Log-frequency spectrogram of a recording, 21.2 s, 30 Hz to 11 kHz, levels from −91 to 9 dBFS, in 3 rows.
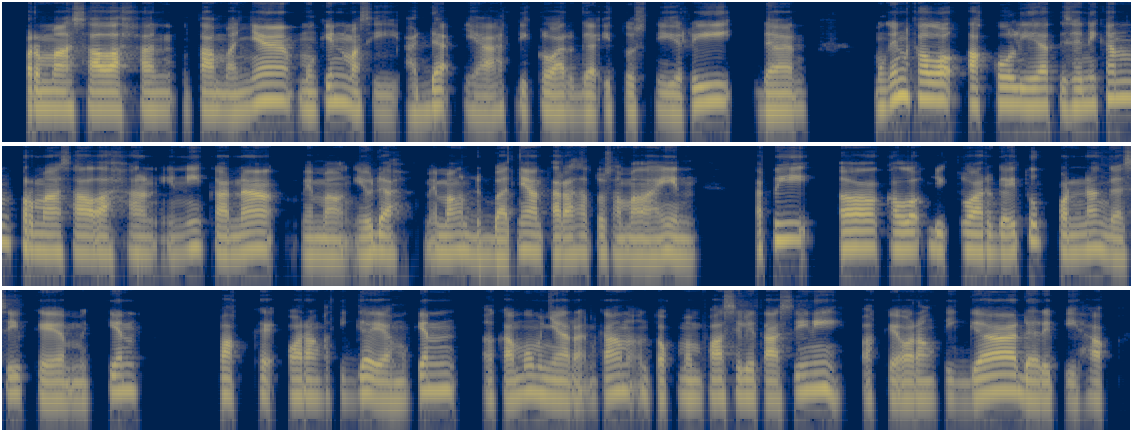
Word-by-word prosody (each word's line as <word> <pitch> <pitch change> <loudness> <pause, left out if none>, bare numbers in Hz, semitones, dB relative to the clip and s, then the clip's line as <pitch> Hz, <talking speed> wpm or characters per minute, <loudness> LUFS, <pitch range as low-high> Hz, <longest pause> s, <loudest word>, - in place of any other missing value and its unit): permasalahan 125 -1 +4
utamanya 125 +9 +3
mungkin 165 +7 -1
masih 120 -7 -2
ada 115 +6 -2
ya, 110 0 -3
di 125 - -12
keluarga 115 -1 -1
itu 115 +1 -9
sendiri 140 +10 -1 0.2
dan 120 0 0 0.5
mungkin 190 +9 +3
kalo 190 -3 +5
aku 155 0 +3
liat 145 -1 +1
di 140 - -6
sini 145 +2 -1
kan 195 +4 0
permasalahan 135 -6 +1
ini 140 +5 -5
karena 130 +4 +4 0.2
memang 115 -1 -3
ya 115 - -5
udah 125 -2 +1 0.2
memang 130 +1 -1
debatnya 115 +3 0
antara 120 0 +2
satu 125 0 -5
sama 115 -2 -1
lain. 115 -3 -1 0.3
Tapi, 215 +1 0
eee, 155 -5 +4
kalau 150 -1 +2
di 145 - -3
keluarga 135 -2 +1
itu 135 +10 -2
pernah 135 -4 -1
nggak 120 -6 -4
sih 130 +6 -4
kayak 115 -2 +1
mungkin 155 +8 -4 0.5
pake - - -3
orang 130 0 +1
ketiga 135 +1 -2
ya, 115 - 0
mungkin, 160 +9 -3
eee, 120 - -14
kamu 120 +5 -1
menyarankan 135 +4 -1
untuk 120 -3 -6
memfasilitasi 125 +1 -1
nih 170 -1 +1
pake 125 -2 -5
orang 120 0 +1
3 140 +8 +5
dari 115 -4 -2
pihak 110 -2 -5
130 Hz, 160 wpm, -23 LUFS, 120-150 Hz, 0.5 s, kalo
